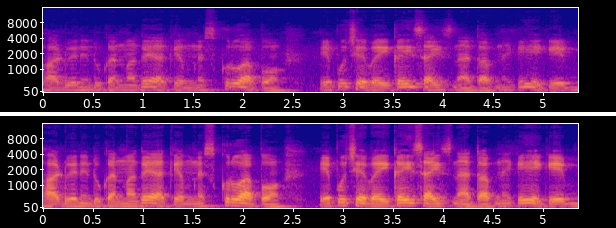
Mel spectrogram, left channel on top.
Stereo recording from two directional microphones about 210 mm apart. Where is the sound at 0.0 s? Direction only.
50° right (ahead or behind).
